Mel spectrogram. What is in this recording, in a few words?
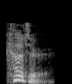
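"cutter", British English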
